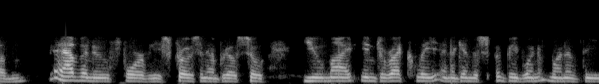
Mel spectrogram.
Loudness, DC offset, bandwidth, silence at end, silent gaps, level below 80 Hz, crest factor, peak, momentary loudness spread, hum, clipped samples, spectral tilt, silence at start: -24 LUFS; under 0.1%; 3.9 kHz; 0 s; none; -62 dBFS; 20 dB; -4 dBFS; 8 LU; none; under 0.1%; -9 dB/octave; 0 s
